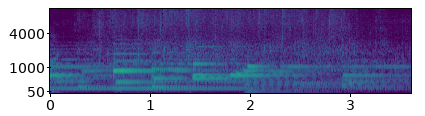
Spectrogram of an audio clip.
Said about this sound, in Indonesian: Kasih tepuk tangan.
